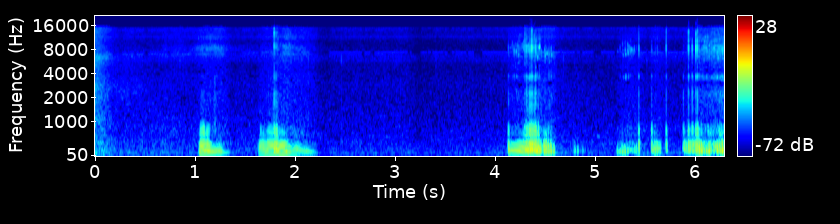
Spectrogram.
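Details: A sleeping dog lying on his back with his head on his owner's inner elbow gives short, rough, irregular snorting snores with pauses between breaths in a quiet room.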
